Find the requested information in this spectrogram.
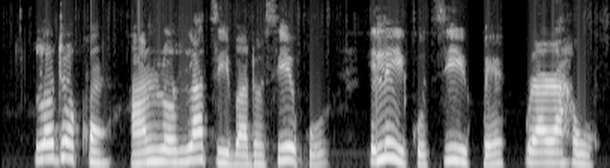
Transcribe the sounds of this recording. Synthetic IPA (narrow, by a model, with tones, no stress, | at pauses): lɔ˦d͡ʒɔ˦˨kã˦˨ | a˨˦n̩˦lɔ˧la˦ti˧i˨ba˨dɔ̃˨si˨˦e˦˨ko˨˦ | e˧le˦˨i˨ko˨ti˨˦i˦˨k͡pɛ˨˦ | ɾa˦ɾa˦wo˨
